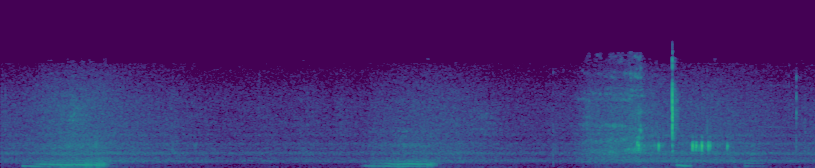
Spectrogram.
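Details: Domestic cat asleep on fresh laundry, snoring softly indoors: breathy, slightly tonal snores come about every two and a half seconds, three in all, with faint high clicks near the end.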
